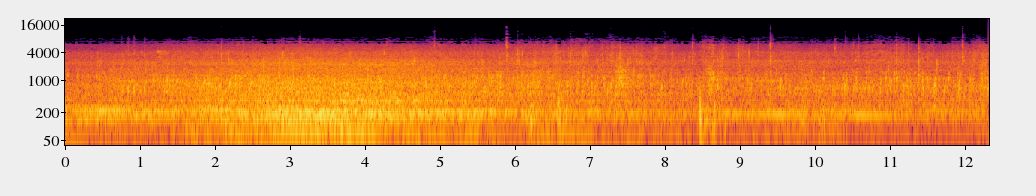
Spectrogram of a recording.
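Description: Potato curry (aloo dum) gravy boiling hard in a steel kadai, a steady bubbling with a few small pops.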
